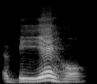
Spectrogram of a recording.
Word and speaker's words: viejo: Most people are going to pronounce this as a soft B sound, okay?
